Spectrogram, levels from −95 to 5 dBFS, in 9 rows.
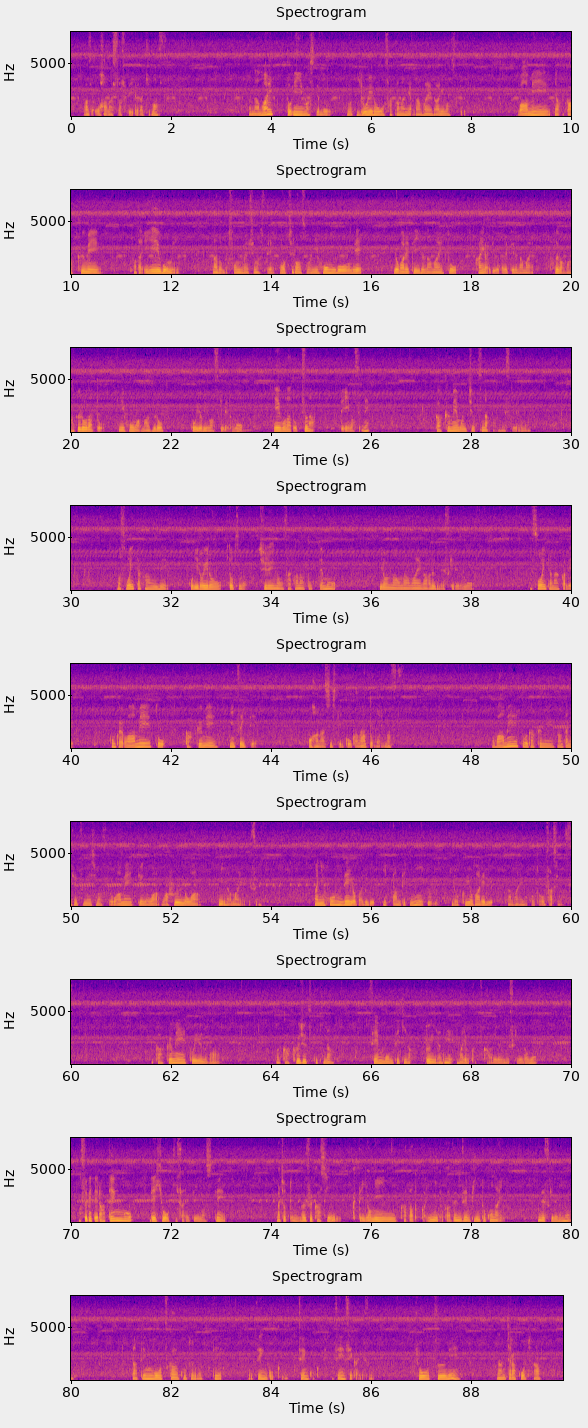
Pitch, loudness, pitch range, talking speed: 140 Hz, -23 LUFS, 125-155 Hz, 265 characters per minute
